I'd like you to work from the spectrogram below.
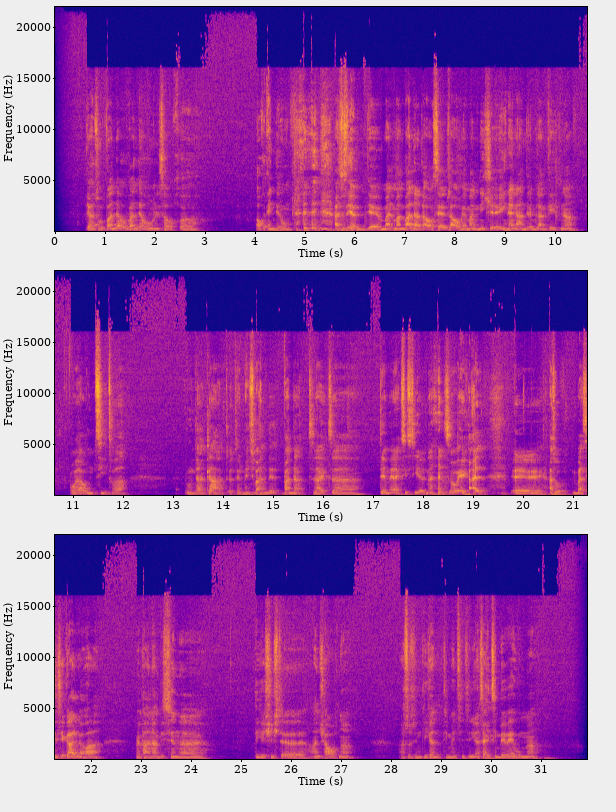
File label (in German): spanisch guatemala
